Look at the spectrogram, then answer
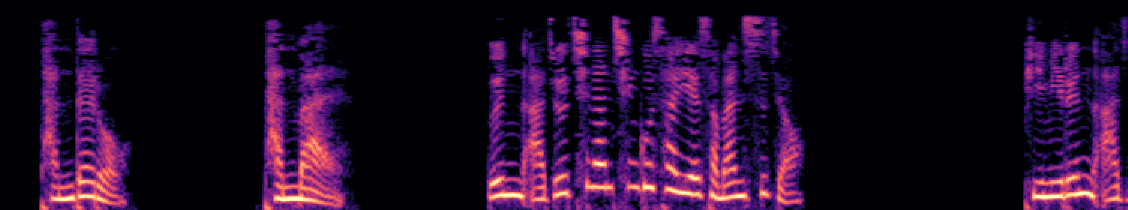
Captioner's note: casual speech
